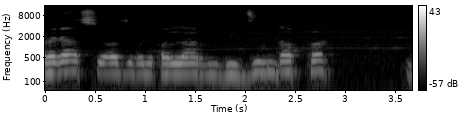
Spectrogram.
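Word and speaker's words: Zündapp: oggi voglio parlarvi di Zundapp, si pronuncia più o meno questa perché ha la umlaut, quindi due puntini sopra la U, e GS, grande sport,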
